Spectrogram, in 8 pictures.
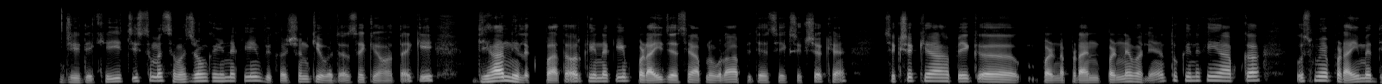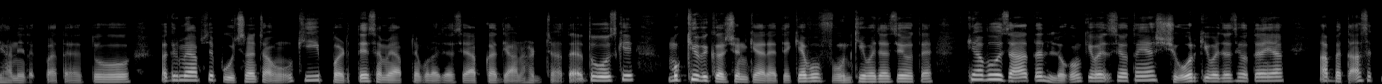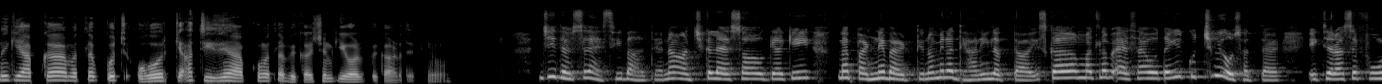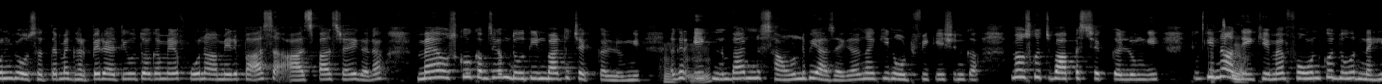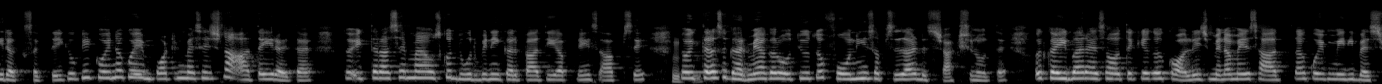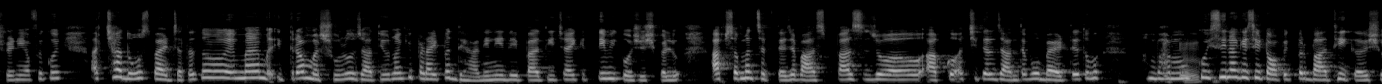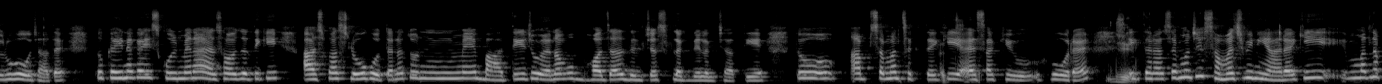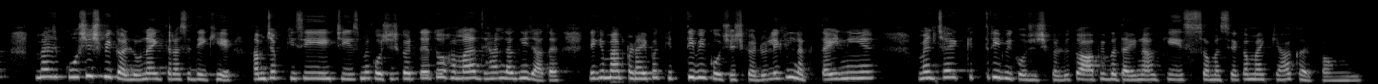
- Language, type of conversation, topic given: Hindi, advice, बाहरी विकर्षणों से निपटने के लिए मुझे क्या बदलाव करने चाहिए?
- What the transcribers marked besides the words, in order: in English: "चेक"; in English: "साउंड"; in English: "नोटिफ़िकेशन"; in English: "चेक"; in English: "इम्पोर्टेंट मैसेज"; in English: "डिस्ट्रैक्शन"; in English: "बेस्ट फ्रेंड"; in English: "टॉपिक"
